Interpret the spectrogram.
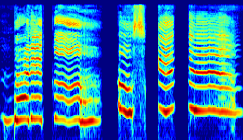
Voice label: princess faint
